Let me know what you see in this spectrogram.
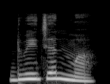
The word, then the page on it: ದ್ವಿಜನ್ಮ: kannada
